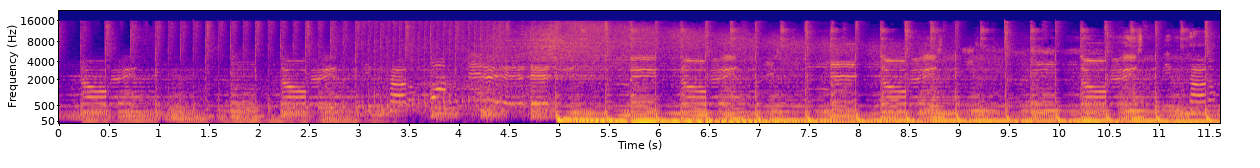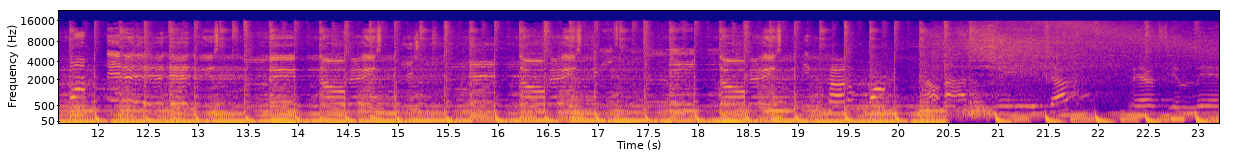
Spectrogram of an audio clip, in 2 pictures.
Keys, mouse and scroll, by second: 0.8 click, 2.0 click, 2.5-3.3 drag, 4.1 click, 5.1-5.5 scroll up 2, 5.7 click, 6.6 click, 9.4 scroll down 3, 9.5 middle drag, 9.8-10.1 scroll up 1, 10.1 `, 12.6-12.9 scroll up 2, 13.2 click, 13.6 Tab, 13.9 scroll down 1, 14.2-15.2 shift+middle drag, 15.2 a, 16.2 scroll up 2, 18.3 s, 20.7 scroll down 2, 20.9 middle click, 21.2 scroll up 1, 21.2 Tab, 21.6 click, 22.2 scroll up 3, 22.9-23.2 scroll down 1.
